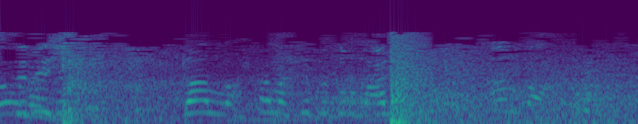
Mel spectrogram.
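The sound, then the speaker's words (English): Police firing at people outside Jerusalem's Old City: a sharp bang cuts through a dense, noisy din of crowd sound and agitated voices, with a softer thump earlier on. “Look how they are firing at us, he says.”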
